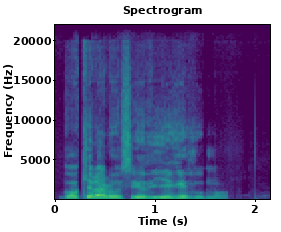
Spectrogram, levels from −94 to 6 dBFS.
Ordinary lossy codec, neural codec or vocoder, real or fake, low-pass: none; codec, 44.1 kHz, 2.6 kbps, SNAC; fake; none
